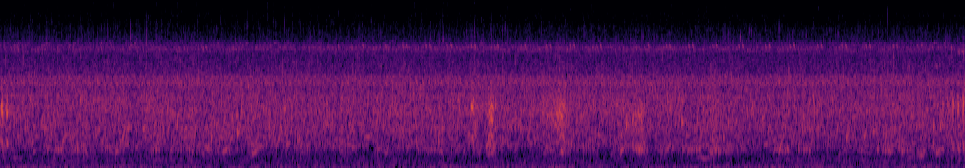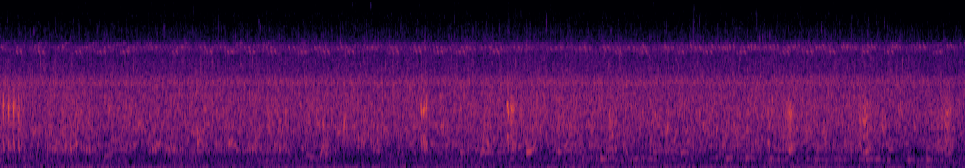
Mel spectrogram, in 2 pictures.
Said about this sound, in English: Ah, the cackles of a Rio Grande leopard frog, coming from a short distance downstream.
